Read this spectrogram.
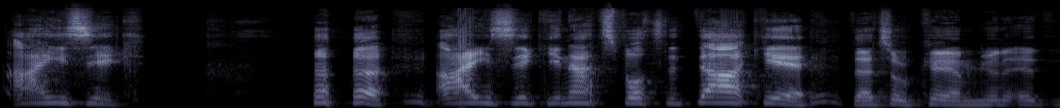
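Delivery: Irish accent, loud, high and hammed-up; mock Irish. Shouting at Isaac in mock Irish, loud. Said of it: "speaking like I'm Irish".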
